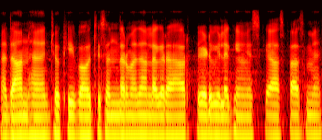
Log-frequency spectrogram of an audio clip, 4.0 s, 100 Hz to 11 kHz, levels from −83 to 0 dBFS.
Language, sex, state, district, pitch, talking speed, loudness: Hindi, male, Haryana, Jhajjar, 115 Hz, 300 wpm, -20 LUFS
